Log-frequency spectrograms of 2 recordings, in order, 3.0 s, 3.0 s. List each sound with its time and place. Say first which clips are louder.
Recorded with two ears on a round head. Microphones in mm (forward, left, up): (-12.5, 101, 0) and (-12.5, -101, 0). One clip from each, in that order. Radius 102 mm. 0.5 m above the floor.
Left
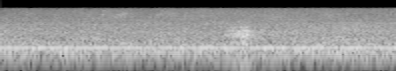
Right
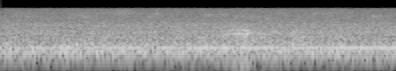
1.7 s a whoosh: left 6 dB; 35° left (ahead or behind), 1.2 m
